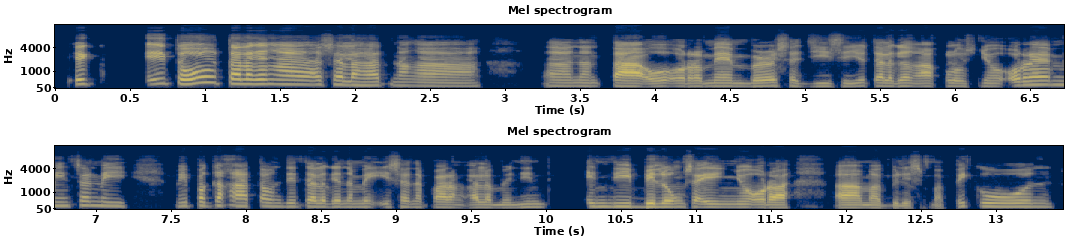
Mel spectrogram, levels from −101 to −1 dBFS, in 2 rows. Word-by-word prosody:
I - - +10 0.4
ito 275 0 +6 0.2
talaga 275 -1 +8
nga 255 -1 +5 0.2
sa 235 - -2
lahat 205 -1 +1
ng 190 -1 -7
ah 165 -2 -1 0.5
ah, 170 -1 -2
ng 165 0 -5
tao 155 0 +5
or 155 - +1
member 160 0 0
sa 165 - -6
GC 150 +1 -8
yung 170 - -5
talagang 165 -1 +1
ah, 155 0 0
close 155 -2 -7
niyo 155 -1 -5
or 195 - 0
eh, 230 - +5
minsan 225 +2 -6
may 220 -2 -3 0.3
may 215 +1 -6
pagkakataon 215 -2 0
din 190 - -6
talaga 180 -1 -1
na 170 - -5
may 175 0 -3
isa 170 +1 -5
na 160 - -7
parang 150 -2 -1
alam 145 0 -3
mo 140 - -10
yon, 160 +2 -9 0.3
hindi 190 0 -1
belong 175 0 +2
sa 180 - +1
inyo 160 -1 0
or 150 -2 +2
ah, - - -39 0.3
ah, 140 0 +4
mabilis 120 -2 -6
mapikon, 185 -2 -4
170 Hz, 200 wpm, -26 LUFS, 155-200 Hz, 0.5 s, I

